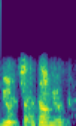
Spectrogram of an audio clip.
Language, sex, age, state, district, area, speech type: Sindhi, female, 30-45, Maharashtra, Thane, urban, conversation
